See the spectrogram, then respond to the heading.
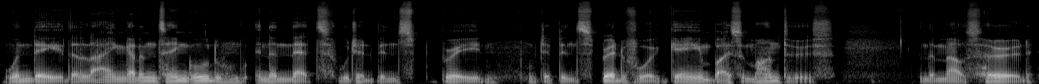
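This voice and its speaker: A man playing an old man narrator, reading storybook fables slowly and deliberately in a raspy voice. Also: rumbling low, darkish tone, dry recording, full character voice.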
